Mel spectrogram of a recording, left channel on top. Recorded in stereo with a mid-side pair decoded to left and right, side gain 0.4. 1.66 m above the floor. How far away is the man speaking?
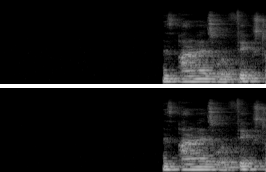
About 1.1 m.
